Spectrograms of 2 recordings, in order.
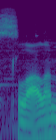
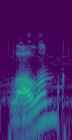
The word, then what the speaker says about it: slalom: Do you know if the Switch Online has slalom on the NES simulator thing they have? Lalom? Slalom. It's a skiing game. Uh-oh. Can you spell it? S-L-A-L-O-M. Like when you slalom down a ski slope.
